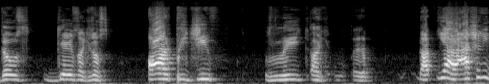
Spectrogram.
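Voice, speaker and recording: In a strong Filipino accent, a woman speaks with a bright, sharp, animated tone at a fairly high pitch and ordinary pitch variation. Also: moderate pace. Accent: thick Filipino. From Philippines. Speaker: YouTuber, amateur game maker. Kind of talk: response video monologue. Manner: halting.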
